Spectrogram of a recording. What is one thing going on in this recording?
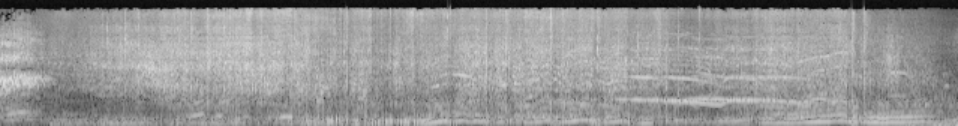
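A rally car engine revs hard, rising and falling with gear changes, as the car approaches and passes close by.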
